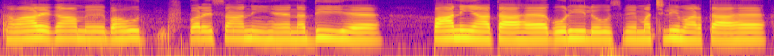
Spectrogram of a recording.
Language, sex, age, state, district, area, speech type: Urdu, female, 60+, Bihar, Darbhanga, rural, spontaneous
